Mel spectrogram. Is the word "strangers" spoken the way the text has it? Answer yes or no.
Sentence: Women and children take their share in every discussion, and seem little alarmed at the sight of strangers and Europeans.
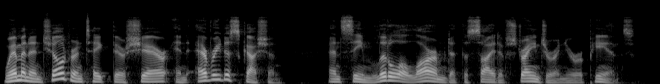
no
